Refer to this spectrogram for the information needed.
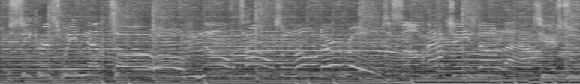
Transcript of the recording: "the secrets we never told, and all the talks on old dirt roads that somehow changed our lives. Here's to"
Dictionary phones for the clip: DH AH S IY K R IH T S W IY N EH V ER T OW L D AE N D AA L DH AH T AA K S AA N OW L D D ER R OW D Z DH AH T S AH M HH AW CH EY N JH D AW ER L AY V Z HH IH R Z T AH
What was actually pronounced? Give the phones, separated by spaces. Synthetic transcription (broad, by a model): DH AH S IY K R IH T S W IY N EH V ER T OW L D N AA L DH AH T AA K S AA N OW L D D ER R OW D Z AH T S AH M HH AW CH EY N JH D AW ER L AY V Z HH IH R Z T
